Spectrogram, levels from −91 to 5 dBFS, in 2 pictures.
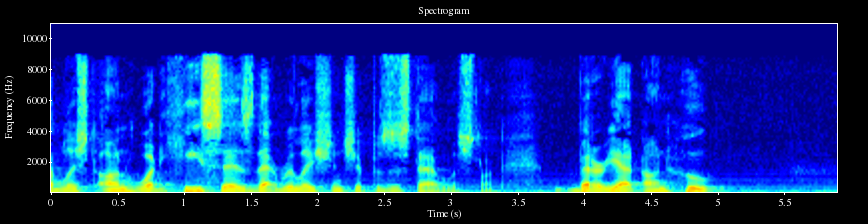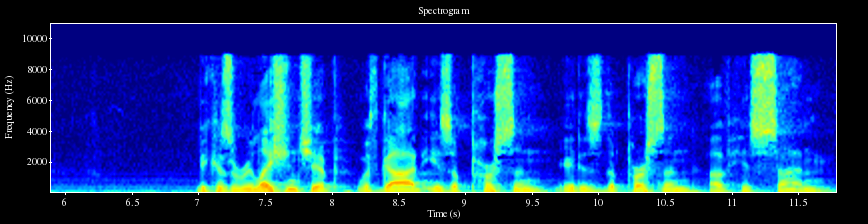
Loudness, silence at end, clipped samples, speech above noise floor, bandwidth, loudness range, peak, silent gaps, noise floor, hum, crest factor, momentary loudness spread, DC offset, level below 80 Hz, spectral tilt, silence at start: -30 LUFS; 0 s; under 0.1%; 26 dB; 9.4 kHz; 5 LU; -14 dBFS; none; -56 dBFS; none; 18 dB; 12 LU; under 0.1%; -56 dBFS; -4.5 dB/octave; 0 s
